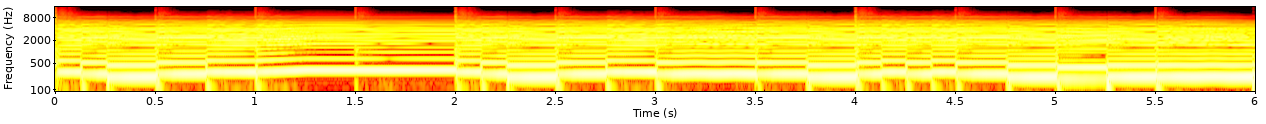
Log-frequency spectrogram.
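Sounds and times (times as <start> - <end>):
guitar hammer-ons: 0.0 - 5.9.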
